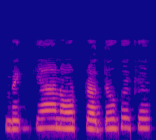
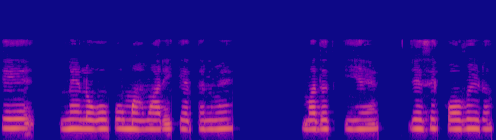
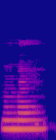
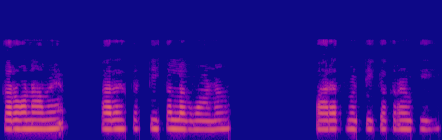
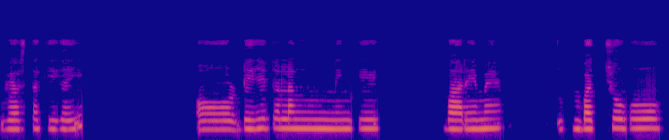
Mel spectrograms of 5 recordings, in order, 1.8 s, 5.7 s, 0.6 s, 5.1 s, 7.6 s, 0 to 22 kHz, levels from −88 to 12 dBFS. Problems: low volume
